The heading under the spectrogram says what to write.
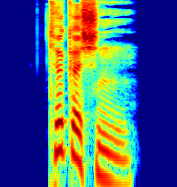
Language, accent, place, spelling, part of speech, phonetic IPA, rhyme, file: German, Germany, Berlin, tückischen, adjective, [ˈtʏkɪʃn̩], -ʏkɪʃn̩, De-tückischen.ogg
- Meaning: inflection of tückisch: 1. strong genitive masculine/neuter singular 2. weak/mixed genitive/dative all-gender singular 3. strong/weak/mixed accusative masculine singular 4. strong dative plural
